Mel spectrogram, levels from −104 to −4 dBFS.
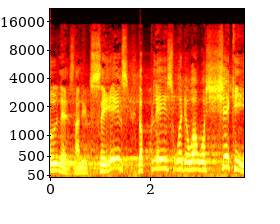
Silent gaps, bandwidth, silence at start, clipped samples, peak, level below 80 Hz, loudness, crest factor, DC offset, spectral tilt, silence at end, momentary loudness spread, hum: none; 15.5 kHz; 0 s; under 0.1%; 0 dBFS; -44 dBFS; -15 LUFS; 14 dB; under 0.1%; -4.5 dB/octave; 0 s; 5 LU; none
